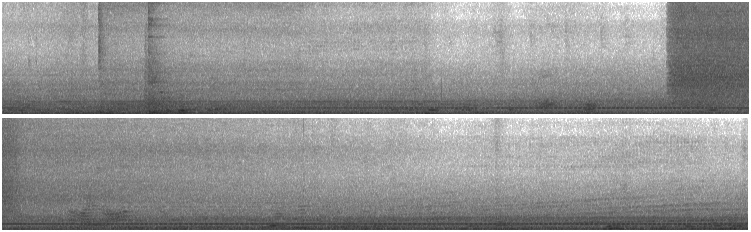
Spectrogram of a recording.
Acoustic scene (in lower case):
subway train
